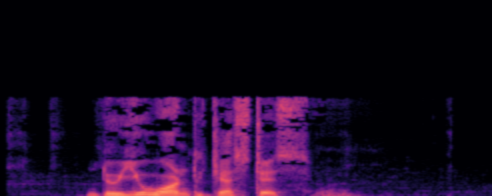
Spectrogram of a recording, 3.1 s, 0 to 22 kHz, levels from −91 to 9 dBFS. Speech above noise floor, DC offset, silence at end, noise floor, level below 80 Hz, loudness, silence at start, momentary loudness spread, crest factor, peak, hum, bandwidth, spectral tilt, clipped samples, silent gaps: 47 dB; under 0.1%; 0.9 s; -67 dBFS; -52 dBFS; -19 LUFS; 0.55 s; 16 LU; 20 dB; -2 dBFS; none; 11.5 kHz; -5 dB/octave; under 0.1%; none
